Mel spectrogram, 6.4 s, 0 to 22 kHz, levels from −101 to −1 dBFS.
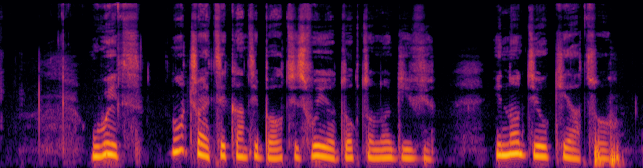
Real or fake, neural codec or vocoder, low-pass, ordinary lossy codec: fake; vocoder, 48 kHz, 128 mel bands, Vocos; none; none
